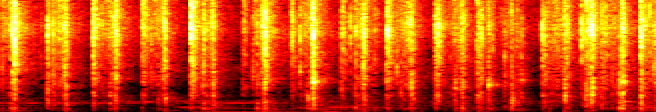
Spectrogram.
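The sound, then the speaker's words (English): A deck of tarot cards is shuffled, producing a rapid, steady flurry of crisp flicking and slapping sounds for a few seconds, with no one talking. “Cards is just flying.”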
